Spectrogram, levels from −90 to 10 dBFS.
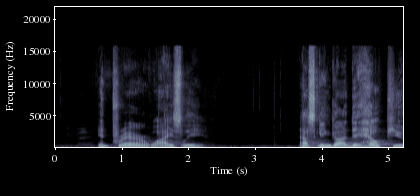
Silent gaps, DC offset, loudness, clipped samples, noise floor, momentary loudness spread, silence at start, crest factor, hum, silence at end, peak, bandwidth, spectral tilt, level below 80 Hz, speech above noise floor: none; under 0.1%; -32 LUFS; under 0.1%; -74 dBFS; 14 LU; 0.65 s; 22 dB; none; 0 s; -14 dBFS; 16 kHz; -4 dB/octave; -74 dBFS; 41 dB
